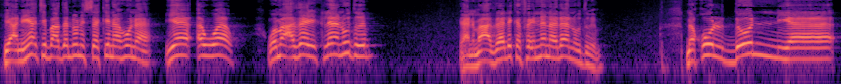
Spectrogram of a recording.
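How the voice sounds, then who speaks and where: Patient male recitation teacher: unhurried, pitched high, says everything twice. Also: a bit bright. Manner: slow, explains each point twice, once in English and once in Arabic. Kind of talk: bilingual tajweed lesson.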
